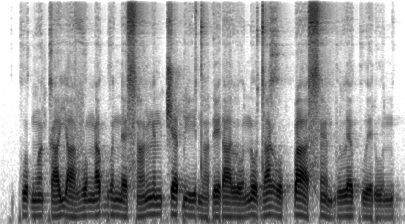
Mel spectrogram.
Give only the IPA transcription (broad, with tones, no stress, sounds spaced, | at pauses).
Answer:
kʷ ɛ˧ ɡʷ ã˧ k a˨˦ j a˨ v o˧ ŋ a˦ ɡʷ ɛ˧ n ɛ˨ s ã˨˦ ŋ ɛ̃˦ n t͡ʃ ɛ˦ ɓ iː˧ d ã˨ ɗ e˧ ɾ a˧ l o˨˦ n o˨ d a˦ ɣ o˨ k͡p aː˦˨ s ɛ̃˦˨ b u˦ l ɛ˦ kʷ eː˧ ɾ u˧ n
